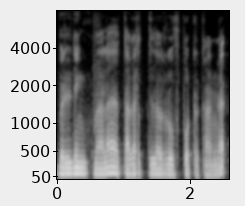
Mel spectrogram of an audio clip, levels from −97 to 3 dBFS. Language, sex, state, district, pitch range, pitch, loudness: Tamil, male, Tamil Nadu, Nilgiris, 90-100 Hz, 95 Hz, -17 LUFS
